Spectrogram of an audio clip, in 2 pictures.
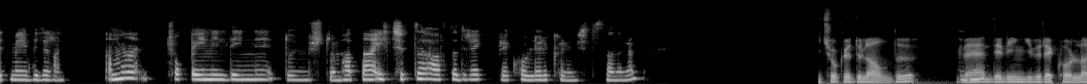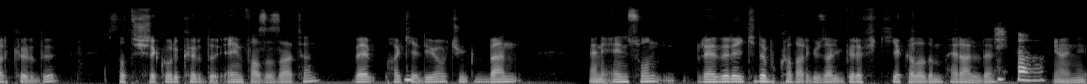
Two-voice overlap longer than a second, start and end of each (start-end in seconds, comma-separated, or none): none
